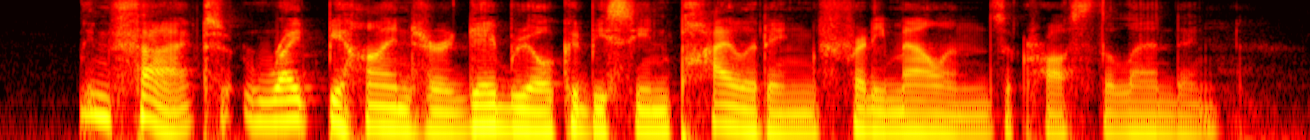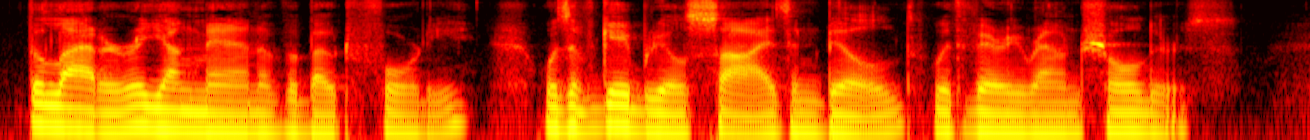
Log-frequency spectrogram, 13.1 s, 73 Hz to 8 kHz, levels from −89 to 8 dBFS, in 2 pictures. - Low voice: Yes, very low, 95 Hz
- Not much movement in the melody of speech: No, average, 3.3 semitones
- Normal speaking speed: Yes, average, 150 wpm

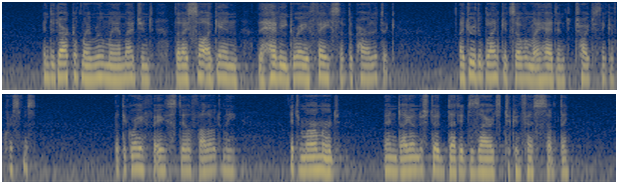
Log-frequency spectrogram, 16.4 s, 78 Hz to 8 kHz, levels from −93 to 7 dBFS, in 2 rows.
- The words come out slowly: No, average, 185 wpm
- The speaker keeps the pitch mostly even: Yes, narrow, 1.5 semitones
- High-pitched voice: No, medium, 140 Hz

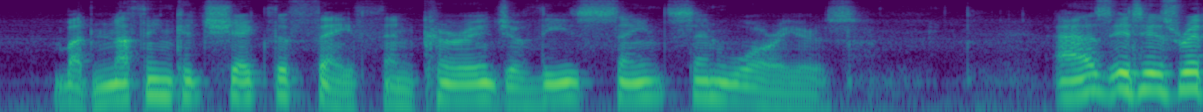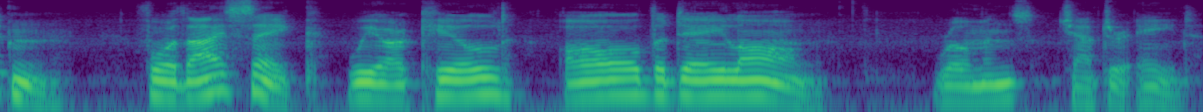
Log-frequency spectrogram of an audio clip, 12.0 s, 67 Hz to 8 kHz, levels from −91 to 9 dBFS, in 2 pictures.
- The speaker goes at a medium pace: Yes, average, 145 wpm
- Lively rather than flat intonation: No, average, 3.7 semitones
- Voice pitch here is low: Yes, low, 125 Hz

